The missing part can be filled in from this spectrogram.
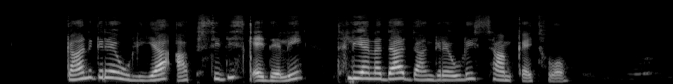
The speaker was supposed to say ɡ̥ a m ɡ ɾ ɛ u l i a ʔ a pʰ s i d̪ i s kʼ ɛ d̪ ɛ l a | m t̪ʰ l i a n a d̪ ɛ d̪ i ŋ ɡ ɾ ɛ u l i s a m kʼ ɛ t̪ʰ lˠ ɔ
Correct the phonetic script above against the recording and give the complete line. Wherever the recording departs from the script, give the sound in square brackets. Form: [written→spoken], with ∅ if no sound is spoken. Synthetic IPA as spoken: ɡ̥ a [m→n] ɡ ɾ ɛ u l i a ʔ a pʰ s i d̪ i s kʼ ɛ d̪ ɛ l [a→i] | m t̪ʰ l i a n a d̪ [ɛ→a] d̪ [i→a] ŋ ɡ ɾ ɛ u l i s a m kʼ ɛ t̪ʰ lˠ ɔ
